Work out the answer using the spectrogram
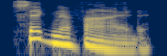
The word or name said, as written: signified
